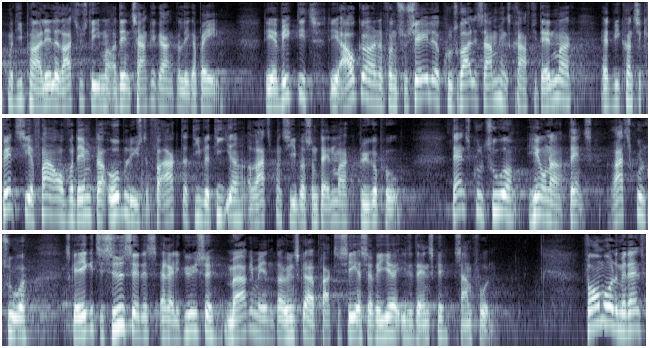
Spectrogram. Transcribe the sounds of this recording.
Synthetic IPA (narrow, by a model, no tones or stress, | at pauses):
ɒ̽b̥̚medipʰɑ̈ʁɑ̈lel̰əʁad̥sysd̥e̝̰ːmɐʔɒ̽d̥ent͡sʰɑ̈ŋɡ̥əɡ̥ɑ̈ŋ̰d̥ɑ̈le̝ɡ̥ɐb̥ɛ̰ː | d̥e̝æɐʋe̝ɡ̥̚d̥id̥d̥e̝æɐɑ̈ʊɡ̥œːɐnəfɒ̽den̩so̝ɕɛ̰ːləɒ̽kʰult͡sʰuʁaləsɑ̈mn̩he̝ŋskʰʁɑ̈fd̥id̥ænmɑ̈ːɡ̥ | ʔædʋikʰɒ̽nsə̥kʰʋen̰d̥siːɐfʁɑ̈ɒʊ̰ɐfɒ̽d̥emd̥ɑ̈ʔɔ̽ːb̥n̩ly̰ːsd̥fɒ̽ʔɑ̈ɡ̥d̥ɐd̥iʋæɐd̥ḭːɐɒ̽ʁad̥spʰʁɛnsib̥ɐsɒ̽md̥ænmɑ̈ːɡ̥b̥yɡ̥ɐpʰɒ̽ | d̥æn̰sɡ̥kʰːult͡sʰuɐ̰ɦeʊnɐd̥æn̰sɡ̥ʁad̥skʰult͡sʰuɐ̰sɡ̥æe̝ɡ̥ət͡sʰe̝lsiːðˠəsed̥əsæʁɛliɡ̥jø̰ːsəmɶɐɡ̥əmen̰d̥ɑ̈ønsɡ̥ɐæpʰʁɑ̈ɡ̥̚t͡sʰise̝̰ːɐsæʁiːɐʔid̥e̝d̥ænsɡ̥əsɑ̈mfɔ̽n̰ | fɒːmɔ̰̽ːlð̩med̥æn̰s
